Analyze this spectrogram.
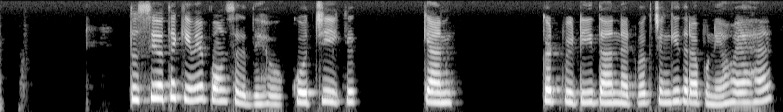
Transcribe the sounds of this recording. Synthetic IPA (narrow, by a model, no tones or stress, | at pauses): t̪ʊsĩːʊt̪ʰːeːkɪʋẽːpɔ̃ːnsəkd̪eːɦoːkoːt͡ʃiːɪk | kɛːn | kəʈʋiːʈiːd̪aːnɛːʈʋəɾkt͡ʃəŋɡiːt̪əɾaːpʊnjaːɦoːjaːɦɛː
